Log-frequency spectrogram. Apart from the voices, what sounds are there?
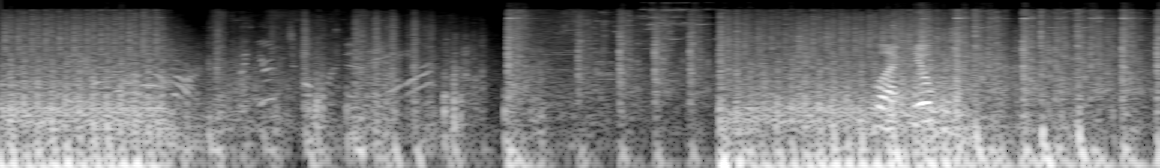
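gunfire in Rainbow Six Siege X video game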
